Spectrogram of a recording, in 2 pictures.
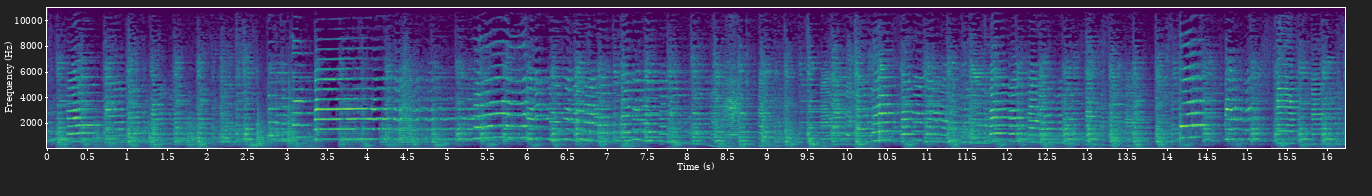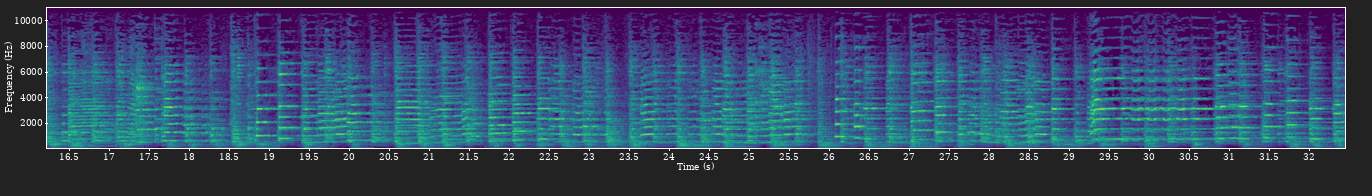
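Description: Traditional jazz quartet playing: clarinet and trombone over a strummed banjo and walking bass tuba. Partway through, the trombone drops out and the clarinet carries the lead over the banjo and tuba.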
